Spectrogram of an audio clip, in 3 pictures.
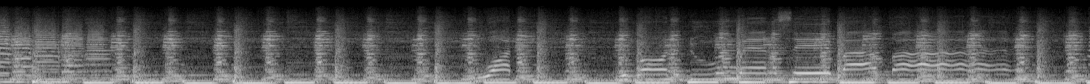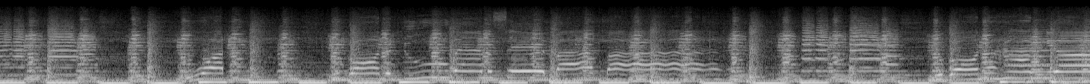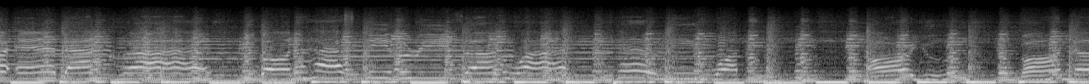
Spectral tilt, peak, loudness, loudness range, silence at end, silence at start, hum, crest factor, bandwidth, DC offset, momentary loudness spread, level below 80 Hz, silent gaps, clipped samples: -6 dB/octave; -6 dBFS; -16 LUFS; 3 LU; 0 s; 0 s; none; 10 dB; 15.5 kHz; under 0.1%; 4 LU; -22 dBFS; none; under 0.1%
